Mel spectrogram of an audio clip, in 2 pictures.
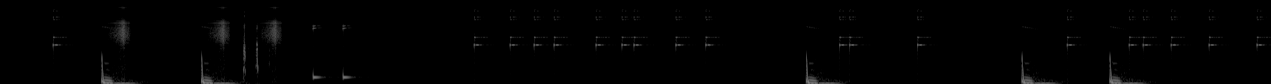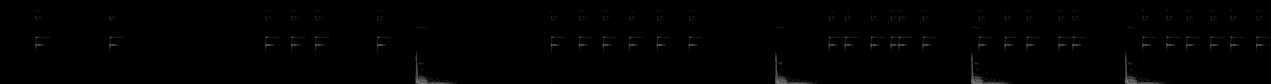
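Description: Louder whooshing confirm sounds swell now and then.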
